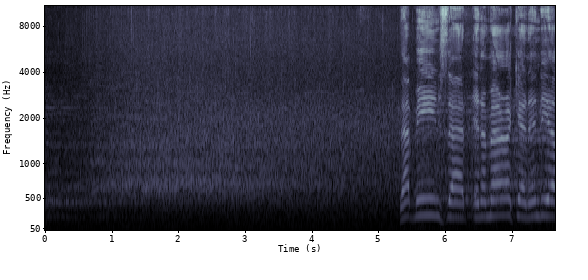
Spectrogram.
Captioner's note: applause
